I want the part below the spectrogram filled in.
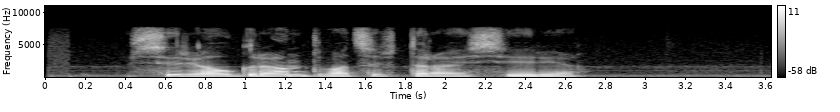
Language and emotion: Russian, neutral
